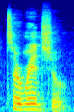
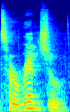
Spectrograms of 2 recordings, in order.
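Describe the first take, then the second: First: Torrential said as tor-EN-shul, confident fall; correct pronunciation. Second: Torrential repeated as tor-EN-shul; correct pronunciation. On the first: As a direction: nail Torrential after hearing it. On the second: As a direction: say Torrential once more, sure of it. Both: Shown as a demonstration. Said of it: "that's how I say it".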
